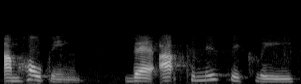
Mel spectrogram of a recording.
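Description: A tired man with a slightly raspy voice speaks earnestly on a call-in show, pitched a touch high. He stammers and restarts as he works through his thoughts. The sound comes through a tinny phone line. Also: animated, normal speed. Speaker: co-host, guest doctor. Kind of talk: casual talk show over a phone line.

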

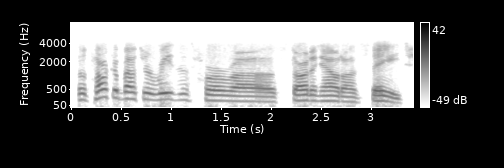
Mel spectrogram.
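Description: Male radio host, slightly high pitch, casual interviewing, thin telephone sound. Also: normal speed, vocal fry, no room sound. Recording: tinny phone-line sound.

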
